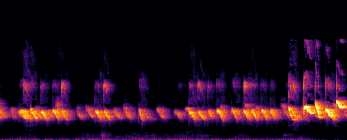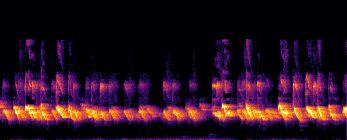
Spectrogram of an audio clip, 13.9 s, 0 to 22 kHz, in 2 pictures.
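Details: Long bout of song from a caged white-eye recorded 29 April 2022 without health supplements: thin, hurried twittering notes chained together nonstop, intensifying midway into a louder, richer warble.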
